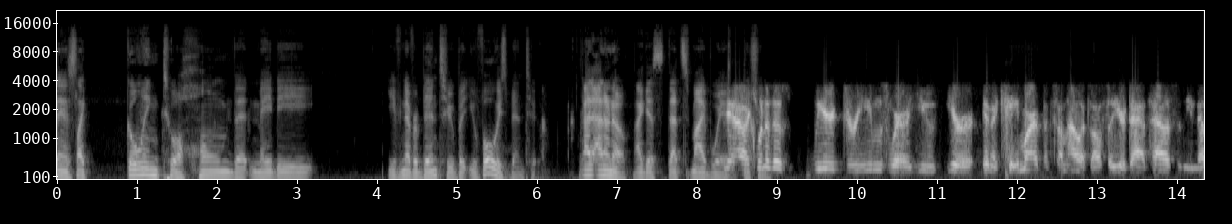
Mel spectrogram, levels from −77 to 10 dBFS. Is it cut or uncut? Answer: uncut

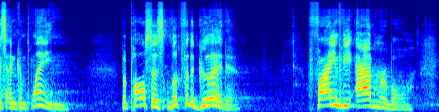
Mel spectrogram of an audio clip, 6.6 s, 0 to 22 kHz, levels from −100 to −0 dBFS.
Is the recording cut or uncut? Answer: uncut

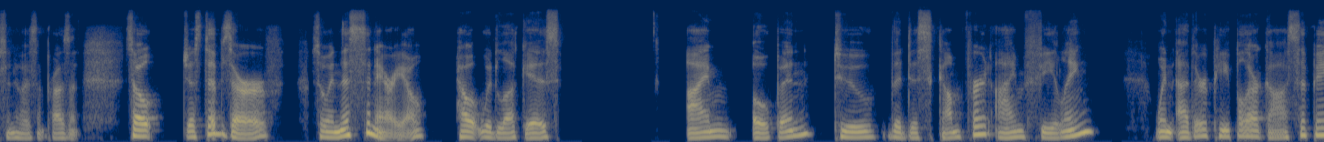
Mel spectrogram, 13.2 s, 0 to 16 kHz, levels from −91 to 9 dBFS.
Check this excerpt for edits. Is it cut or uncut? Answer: cut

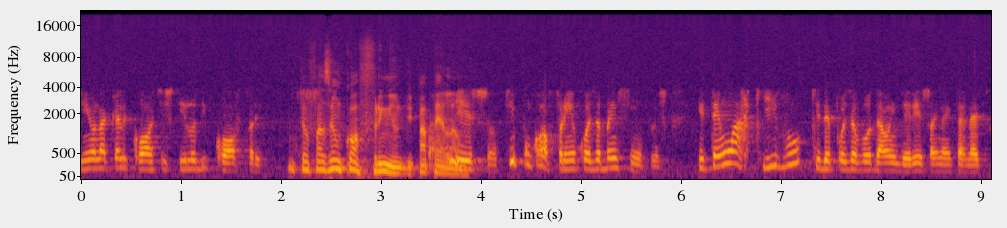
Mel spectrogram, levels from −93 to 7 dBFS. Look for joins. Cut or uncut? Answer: uncut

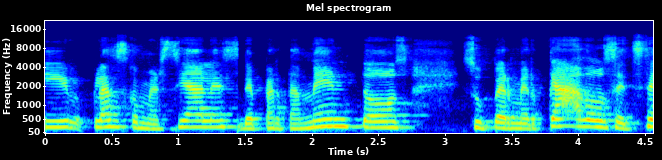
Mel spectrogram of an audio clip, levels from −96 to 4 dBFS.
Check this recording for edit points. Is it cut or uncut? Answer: cut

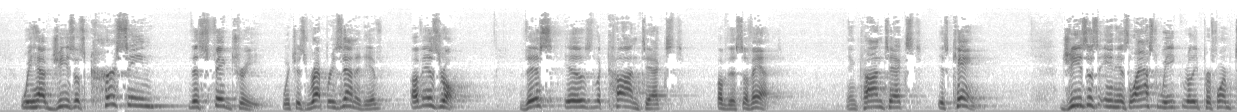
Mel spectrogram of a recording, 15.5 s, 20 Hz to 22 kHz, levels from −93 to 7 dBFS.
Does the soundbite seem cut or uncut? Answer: uncut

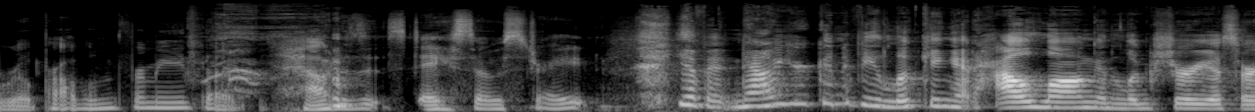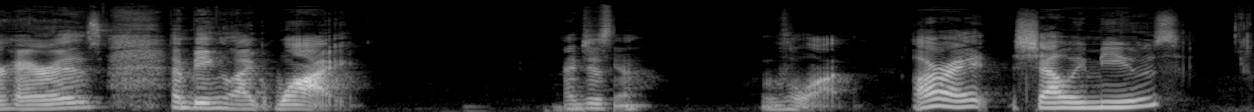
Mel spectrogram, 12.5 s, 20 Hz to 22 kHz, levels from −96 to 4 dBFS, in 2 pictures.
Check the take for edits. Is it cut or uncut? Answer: cut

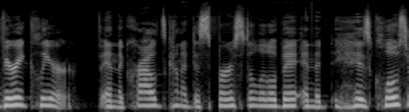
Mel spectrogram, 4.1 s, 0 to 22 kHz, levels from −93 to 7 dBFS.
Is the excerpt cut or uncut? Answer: cut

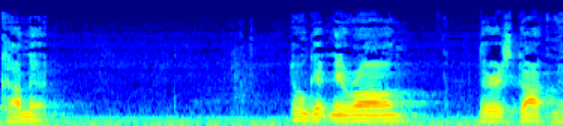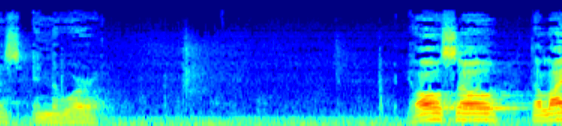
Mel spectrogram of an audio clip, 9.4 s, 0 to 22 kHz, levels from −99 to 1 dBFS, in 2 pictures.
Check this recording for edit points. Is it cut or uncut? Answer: cut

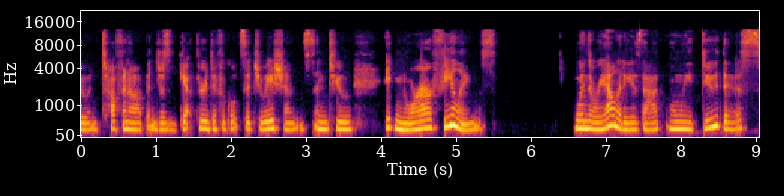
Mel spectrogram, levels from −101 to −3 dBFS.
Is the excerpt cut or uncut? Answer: uncut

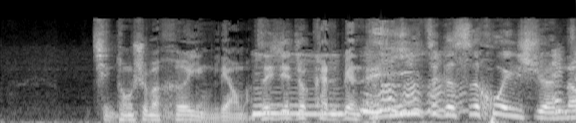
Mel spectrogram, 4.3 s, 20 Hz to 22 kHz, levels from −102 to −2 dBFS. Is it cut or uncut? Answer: uncut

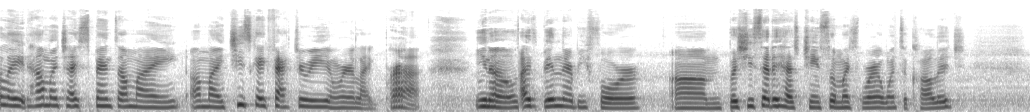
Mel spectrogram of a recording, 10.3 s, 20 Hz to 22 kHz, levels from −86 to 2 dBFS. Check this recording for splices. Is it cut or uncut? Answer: cut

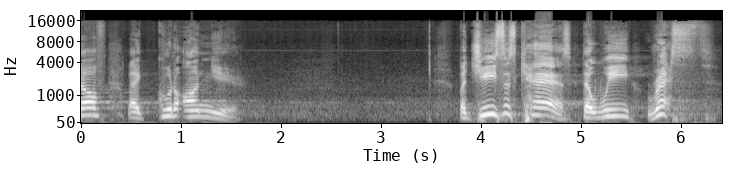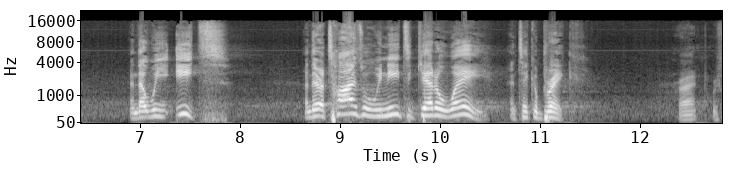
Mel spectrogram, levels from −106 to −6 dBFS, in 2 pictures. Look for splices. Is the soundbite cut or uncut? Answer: uncut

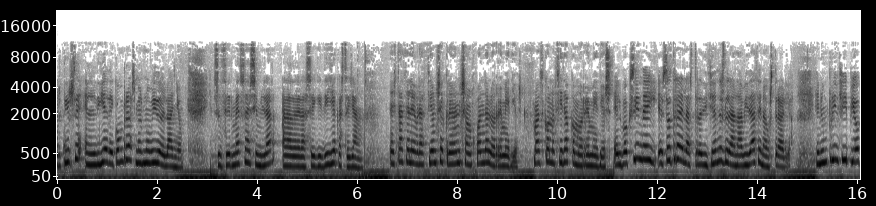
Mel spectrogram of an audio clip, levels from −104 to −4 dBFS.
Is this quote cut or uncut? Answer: cut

